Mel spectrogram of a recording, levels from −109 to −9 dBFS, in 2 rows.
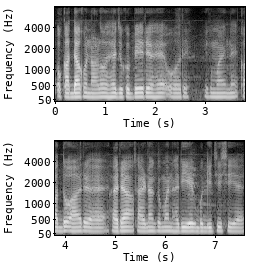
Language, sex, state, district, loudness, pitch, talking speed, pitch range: Hindi, male, Rajasthan, Nagaur, -25 LUFS, 130 Hz, 190 wpm, 125-135 Hz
